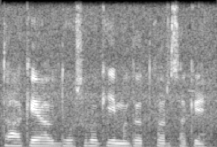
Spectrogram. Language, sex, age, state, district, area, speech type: Urdu, male, 18-30, Maharashtra, Nashik, rural, spontaneous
